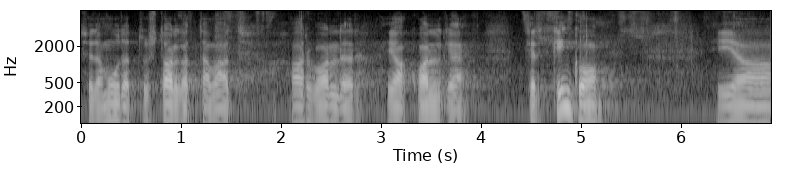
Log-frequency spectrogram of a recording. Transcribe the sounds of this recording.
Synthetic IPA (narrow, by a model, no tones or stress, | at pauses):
se̞d̪̥ɑmuːd̪̥ɑt̪ːˑust̪ɑlɡ̥ɑt̪ːˑɑvɑd̪̥ | ɑrvɑld̪eɾjɑːkvɑlɡ̥e̞ | kerkːiŋɡ̥o̞ | jɑ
